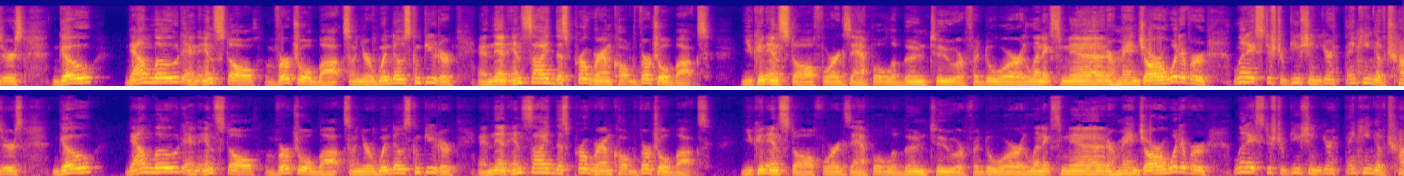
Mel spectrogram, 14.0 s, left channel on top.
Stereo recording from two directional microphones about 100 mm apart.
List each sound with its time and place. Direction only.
0.0 s speech: centre (ahead or behind)
0.7 s speech: 15° left (ahead or behind)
